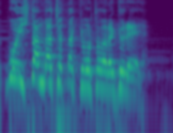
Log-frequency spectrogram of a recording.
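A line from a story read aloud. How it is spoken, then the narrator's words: Group shouting. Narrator (Turkish): diye bağırdılar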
